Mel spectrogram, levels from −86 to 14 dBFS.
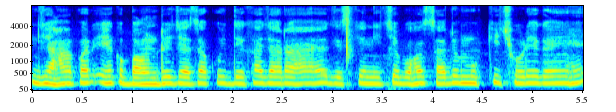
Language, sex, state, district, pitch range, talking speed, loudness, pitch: Hindi, male, Bihar, Lakhisarai, 185-200 Hz, 195 wpm, -24 LUFS, 190 Hz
